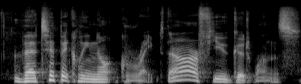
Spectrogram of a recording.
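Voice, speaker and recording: The speaker is a man with a British accent. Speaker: podcast host. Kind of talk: podcast interview.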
